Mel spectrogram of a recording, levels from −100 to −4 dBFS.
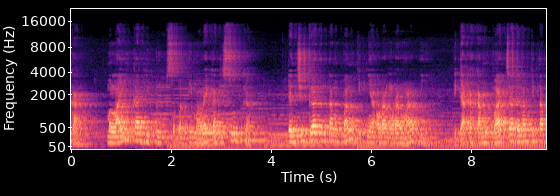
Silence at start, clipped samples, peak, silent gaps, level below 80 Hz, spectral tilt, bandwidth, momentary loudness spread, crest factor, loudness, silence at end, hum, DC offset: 0 s; under 0.1%; -2 dBFS; none; -40 dBFS; -7 dB/octave; 14.5 kHz; 13 LU; 18 dB; -20 LUFS; 0 s; none; under 0.1%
